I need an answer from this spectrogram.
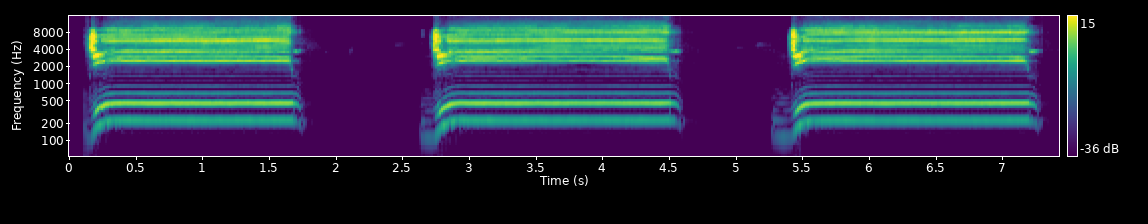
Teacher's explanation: जीम को 3 अलिफ के बराबर खींच कर पढ़ेंगे। जैसे जीम जीम जीम, 4 मरतबा आप पढ़ेगा।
